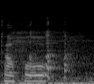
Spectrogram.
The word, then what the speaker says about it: Taupo: I say Taupo and Topo. You said it okay, but it sounded like you put an R at the end. It's Topol. Topo. Topo. There we go. Okay. That's good. Taupo.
